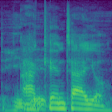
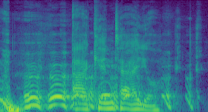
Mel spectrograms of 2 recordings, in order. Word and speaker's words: Akintayo: Akintayo. Yes. Absolutely. He said, he told me, he tried to teach me to say it like I'm singing. Akintayo.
